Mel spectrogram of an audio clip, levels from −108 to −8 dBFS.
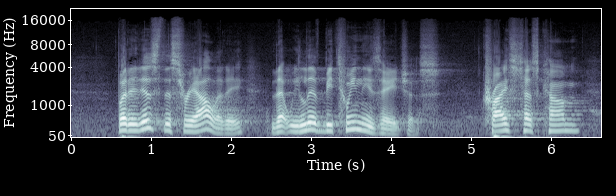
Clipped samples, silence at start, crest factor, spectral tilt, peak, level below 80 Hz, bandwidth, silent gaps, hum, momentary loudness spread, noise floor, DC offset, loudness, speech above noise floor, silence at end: under 0.1%; 0.6 s; 16 dB; -6 dB/octave; -6 dBFS; -54 dBFS; 13.5 kHz; none; none; 15 LU; -54 dBFS; under 0.1%; -21 LUFS; 33 dB; 0.3 s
